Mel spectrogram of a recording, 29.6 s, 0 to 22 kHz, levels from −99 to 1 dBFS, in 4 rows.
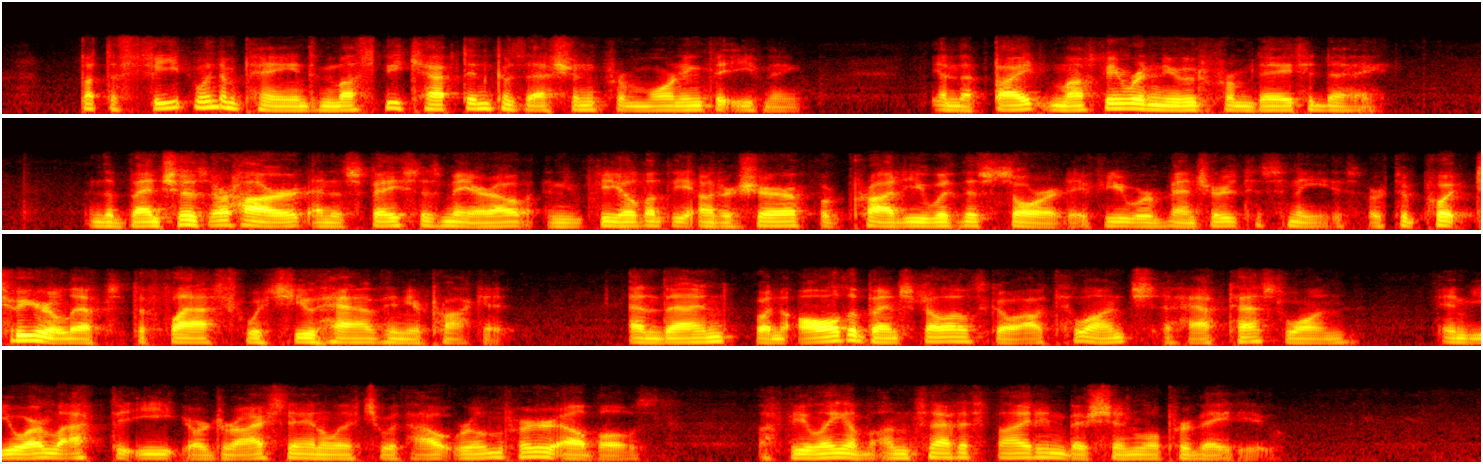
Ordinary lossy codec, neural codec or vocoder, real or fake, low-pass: Opus, 32 kbps; codec, 16 kHz in and 24 kHz out, 0.6 kbps, FocalCodec, streaming, 2048 codes; fake; 7.2 kHz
